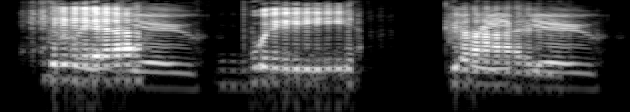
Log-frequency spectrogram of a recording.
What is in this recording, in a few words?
UK female Here we go Dalekness; beanstalk audio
